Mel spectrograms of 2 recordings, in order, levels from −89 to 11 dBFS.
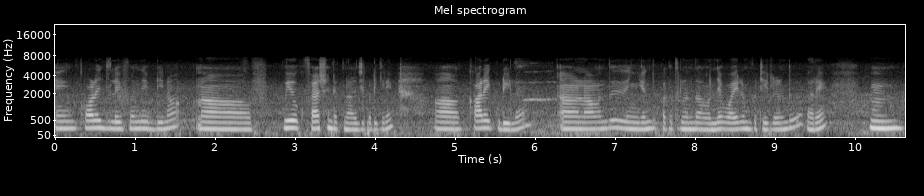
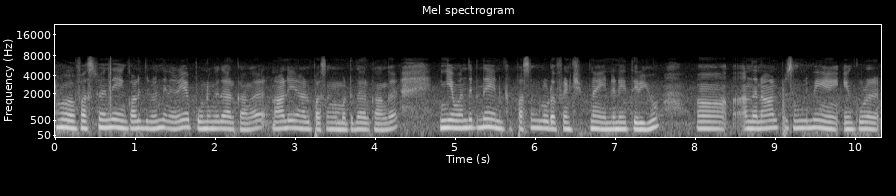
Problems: constant background noise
